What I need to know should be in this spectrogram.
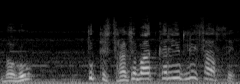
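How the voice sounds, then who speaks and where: Actor as aggrieved old father-in-law, high-pitched scolding, soft music under, skit drama. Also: very animated, brisk. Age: older. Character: indignant elderly father-in-law.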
